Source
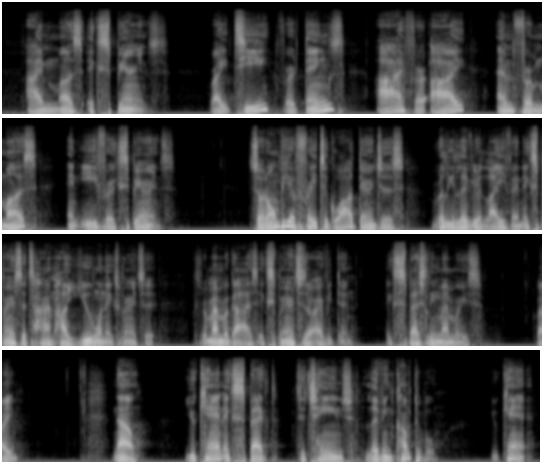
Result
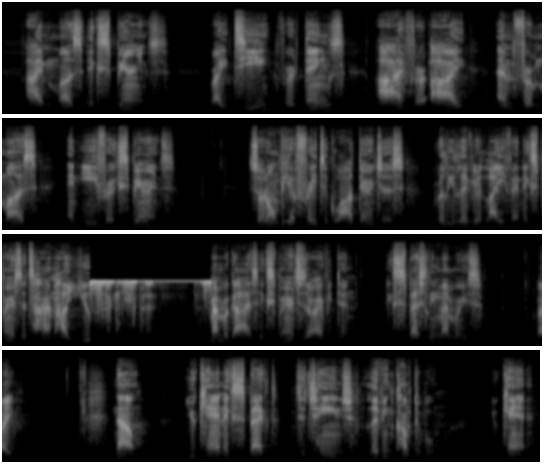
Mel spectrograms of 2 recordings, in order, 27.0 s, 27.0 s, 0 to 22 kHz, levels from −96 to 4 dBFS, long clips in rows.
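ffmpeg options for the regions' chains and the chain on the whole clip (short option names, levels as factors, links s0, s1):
-filter_complex "[0:a]asettb=1/sr,asplit=3[s0][s1][s2];[s0]atrim=end=14.594[s3];[s1]atrim=start=14.59:end=16.11,asetpts=PTS-STARTPTS,afade=t=in:d=0.004:c=qsin,afade=t=out:st=1.516:d=0.004:c=qsin,asoftclip=type=hard:threshold=0.0422,lowpass=f=3300:t=q:w=0.5098,lowpass=f=3300:t=q:w=0.6013,lowpass=f=3300:t=q:w=0.9,lowpass=f=3300:t=q:w=2.563,afreqshift=-3900[s4];[s2]atrim=start=16.106[s5];[s3][s4]acrossfade=d=0.004:c1=hsin:c2=qsin[s6];[s6][s5]acrossfade=d=0.004:c1=qsin:c2=hsin,highpass=f=1400:w=0.5412,highpass=f=1400:w=1.3066,alimiter=limit=0.075:level=0:latency=1:release=125,volume=1.12"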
